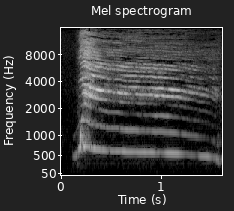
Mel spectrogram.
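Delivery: very high, long gleeful whoop; gleeful whee. Acted. Rabbit whoops skiing down the banister, very high. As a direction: whoop like sliding at speed. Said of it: "cried Rabbit as he shot past".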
